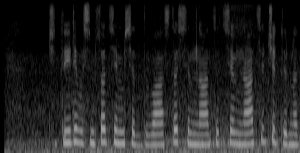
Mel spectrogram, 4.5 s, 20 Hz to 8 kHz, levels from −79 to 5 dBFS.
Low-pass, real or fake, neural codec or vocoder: 7.2 kHz; real; none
